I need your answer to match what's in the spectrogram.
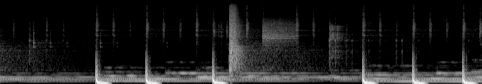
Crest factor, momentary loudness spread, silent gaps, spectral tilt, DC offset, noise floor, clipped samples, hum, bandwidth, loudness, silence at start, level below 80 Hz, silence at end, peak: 12 dB; 21 LU; none; -8 dB/octave; under 0.1%; -38 dBFS; under 0.1%; none; 11 kHz; -14 LUFS; 0.95 s; -16 dBFS; 0 s; 0 dBFS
